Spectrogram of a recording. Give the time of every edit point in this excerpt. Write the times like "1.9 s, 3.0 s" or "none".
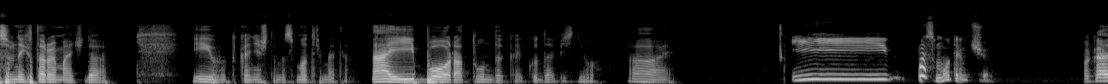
6.1 s, 7.9 s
